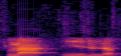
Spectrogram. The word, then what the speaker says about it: Smail: Ça finit par un L. Il y a deux syllabes. Il y a Sma et il, mis bout à bout, ça fait Smail.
